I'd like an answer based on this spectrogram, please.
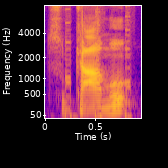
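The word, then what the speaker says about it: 掴む: to understand, to comprehend, and its accent, so tsukamu.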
